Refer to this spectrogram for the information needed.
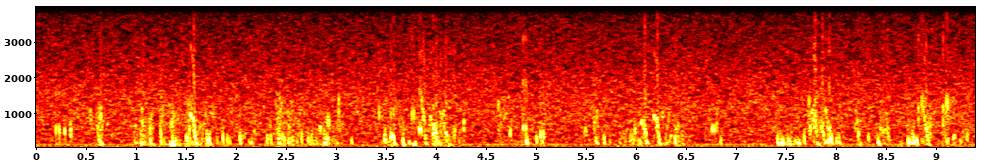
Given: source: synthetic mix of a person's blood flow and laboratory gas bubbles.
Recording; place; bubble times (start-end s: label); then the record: Doppler ultrasound of blood flow; subclavian vein
0.16-0.38 s: bubbles
0.52-0.70 s: bubbles
0.96-1.19 s: bubbles
1.23-2.21 s: bubbles
2.27-3.20 s: bubbles
3.39-4.33 s: bubbles
4.58-4.79 s: bubbles
4.83-5.13 s: bubbles
5.44-6.58 s: bubbles
6.73-6.88 s: bubbles
7.38-8.11 s: bubbles
8.16-8.26 s: bubbles
8.31-8.56 s: bubbles
8.62-9.33 s: bubbles
From the record:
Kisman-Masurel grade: 333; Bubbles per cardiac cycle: rolling drumbeat, 9 or more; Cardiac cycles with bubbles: 50 to 99%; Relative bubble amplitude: loud (0.450 to 0.775); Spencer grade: 3 (all of the cardiac periods contain showers or single bubble signals, but not dominating or overriding the cardiac motion signals); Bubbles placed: anywhere in the cardiac cycle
